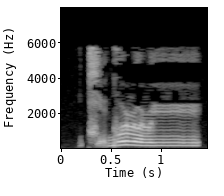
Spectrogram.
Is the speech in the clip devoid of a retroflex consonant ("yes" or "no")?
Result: no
